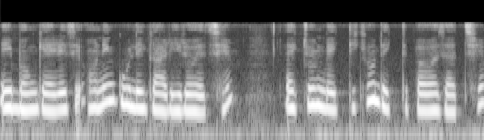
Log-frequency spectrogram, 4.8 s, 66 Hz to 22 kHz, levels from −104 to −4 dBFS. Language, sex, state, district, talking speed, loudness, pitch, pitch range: Bengali, female, West Bengal, Kolkata, 135 wpm, -13 LUFS, 250 Hz, 230-275 Hz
